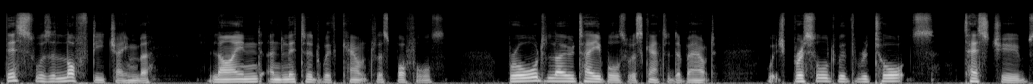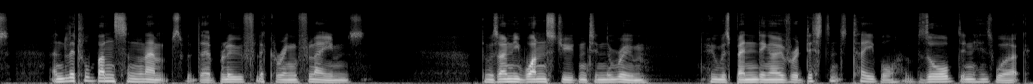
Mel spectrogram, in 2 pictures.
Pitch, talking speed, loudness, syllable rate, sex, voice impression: 120 Hz, 150 wpm, -20 LUFS, 4.9 syllables/s, male, masculine, adult-like, cool, slightly refreshing, sincere, slightly calm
